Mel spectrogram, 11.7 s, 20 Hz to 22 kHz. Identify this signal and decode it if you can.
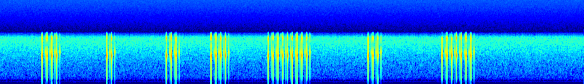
Pulse dialling, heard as clicks on a phone line, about 10 pulses a second. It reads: 4 2 3 4 9 3 7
